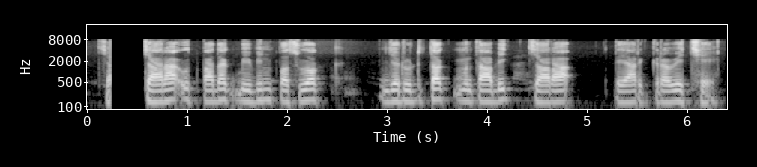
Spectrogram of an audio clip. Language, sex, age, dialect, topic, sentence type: Maithili, male, 18-24, Eastern / Thethi, agriculture, statement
